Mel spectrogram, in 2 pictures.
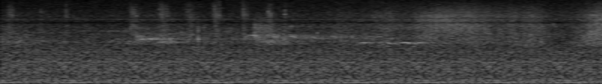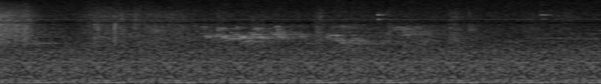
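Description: Small birds chirping intermittently, a few short high chirps, over a steady outdoor background of noise with a low rumble.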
